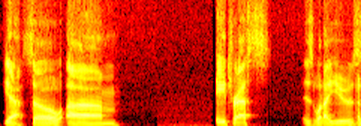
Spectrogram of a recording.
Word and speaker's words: Ahrefs: But from the company, it's Ahrefs is the is how they say it. The A is silent.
